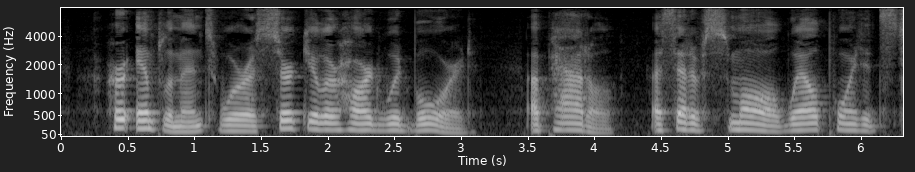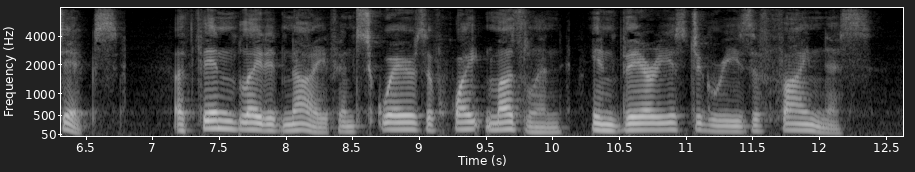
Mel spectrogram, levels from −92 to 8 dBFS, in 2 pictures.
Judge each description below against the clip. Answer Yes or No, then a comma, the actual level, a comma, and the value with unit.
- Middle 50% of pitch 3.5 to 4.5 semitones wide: Yes, average, 4.1 semitones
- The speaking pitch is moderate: Yes, medium, 145 Hz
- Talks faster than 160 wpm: No, average, 140 wpm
